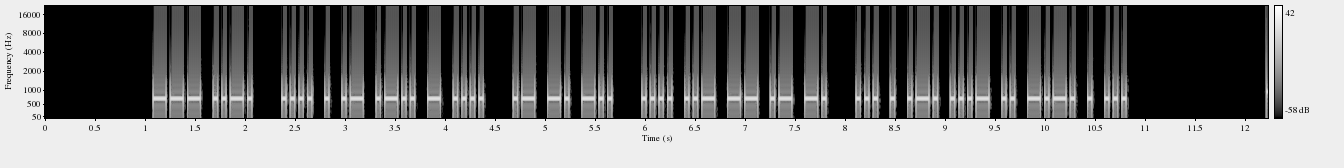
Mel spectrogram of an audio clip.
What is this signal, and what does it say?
Morse code, heard as a keyed tone, about 28 wpm, 700 Hz. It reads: OF HEALTH AND HUMAN SERVICES
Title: Sets of 5 Words 28wpm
